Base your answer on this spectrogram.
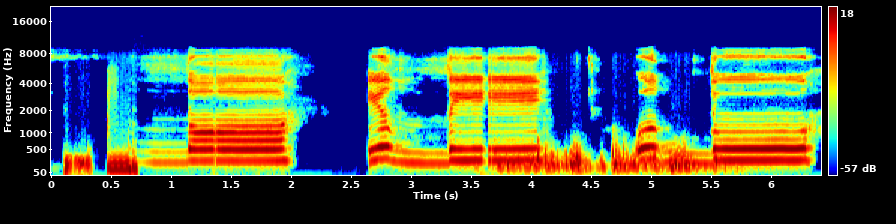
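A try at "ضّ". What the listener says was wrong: Tetap makhrajnya setelah ditasdid, makhrajnya tetap di tepi ya, di tepi lidah. Jadi jangan aldo, jadi pindah ke depan ya. Albo ya tetap di samping. Ini anak dengarnya ada seperti huruf zot, zo ya, bukan zot.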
